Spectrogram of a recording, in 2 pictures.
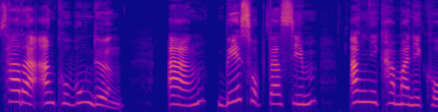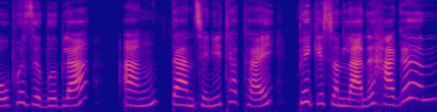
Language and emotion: Bodo, happy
